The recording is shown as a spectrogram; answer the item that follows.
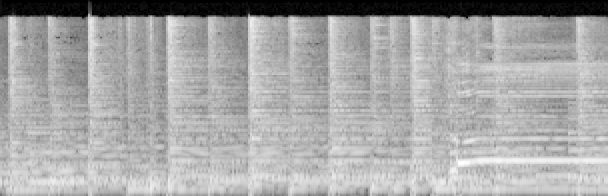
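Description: Acoustic guitar strummed in steady chords. About four and a half seconds in, a long held high note joins over the strumming.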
